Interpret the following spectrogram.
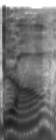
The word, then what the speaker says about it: blond: as we do with blong, notice I don't pronounce the d in the masculine.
